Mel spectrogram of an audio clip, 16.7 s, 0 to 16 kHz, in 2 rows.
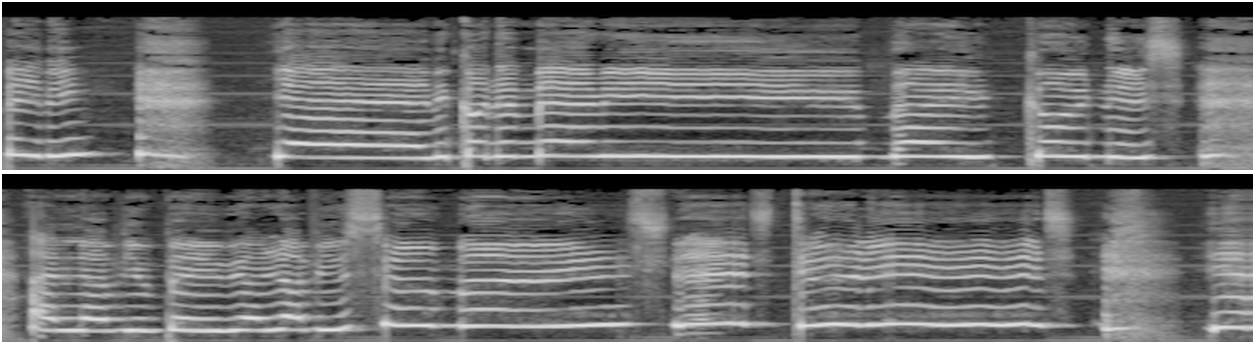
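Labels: A man is whining loudly. 0:00.0 - 0:16.7

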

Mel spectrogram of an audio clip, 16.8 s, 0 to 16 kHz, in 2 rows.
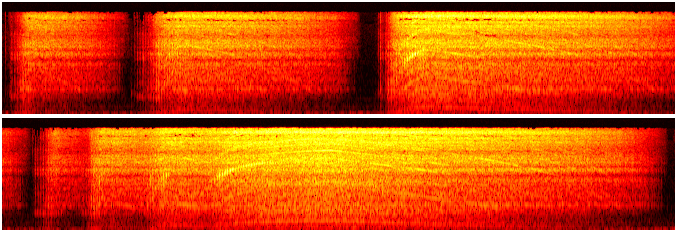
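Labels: The motor of an electric drill repeatedly starts and stops. 0:00.0 - 0:16.8

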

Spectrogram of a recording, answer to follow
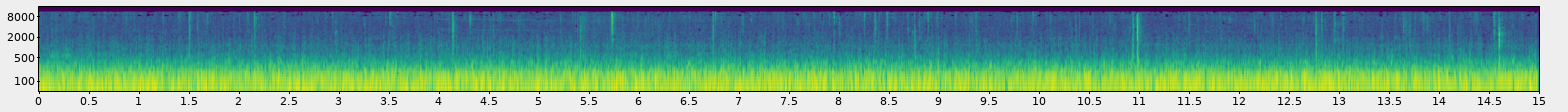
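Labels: Fire crackling steadily as something burns. 0:00.0 - 0:15.0

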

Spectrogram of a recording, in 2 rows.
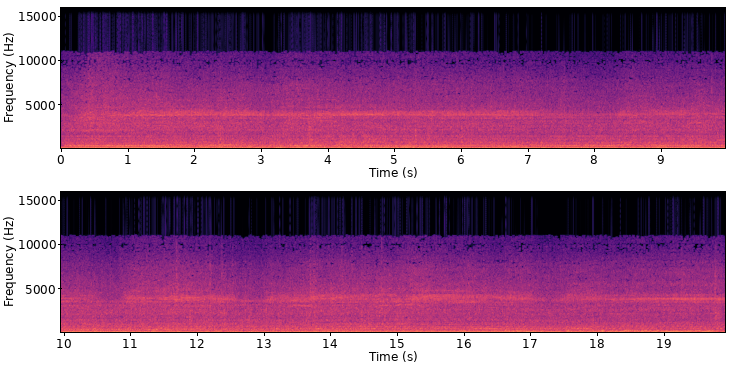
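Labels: A chainsaw repeatedly shreds wood with a harsh, mechanical sound. 0:00.1 - 0:19.9

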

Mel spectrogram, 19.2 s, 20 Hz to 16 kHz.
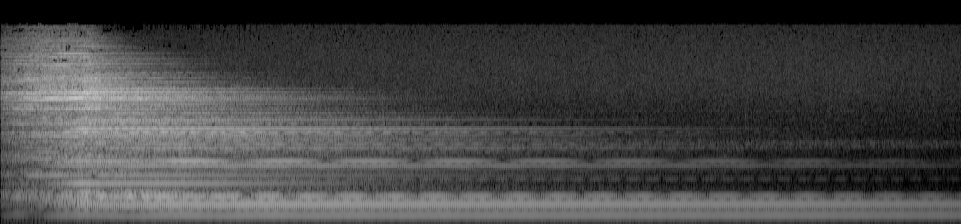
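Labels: A cymbal swells. 0:00.0 - 0:19.2

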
